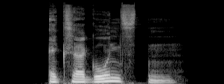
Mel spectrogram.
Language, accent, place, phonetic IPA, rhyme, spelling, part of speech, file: German, Germany, Berlin, [ɛksɛʁˈɡoːnstn̩], -oːnstn̩, exergonsten, adjective, De-exergonsten.ogg
- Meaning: 1. superlative degree of exergon 2. inflection of exergon: strong genitive masculine/neuter singular superlative degree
